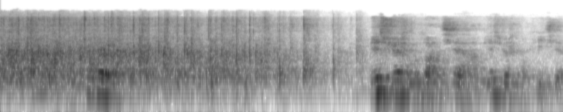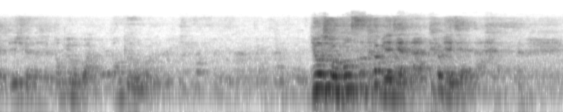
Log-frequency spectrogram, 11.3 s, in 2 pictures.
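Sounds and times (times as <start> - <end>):
applause: 0.0 - 4.0
speech: 0.9 - 1.4, 3.7 - 7.5, 8.7 - 10.6.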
